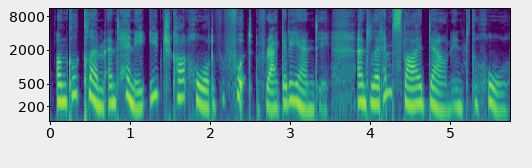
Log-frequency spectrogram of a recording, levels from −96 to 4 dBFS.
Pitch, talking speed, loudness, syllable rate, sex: 225 Hz, 220 wpm, -19 LUFS, 5.5 syllables/s, female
